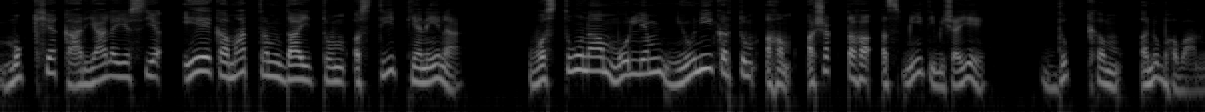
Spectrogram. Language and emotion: Sanskrit, sad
